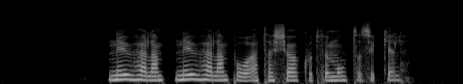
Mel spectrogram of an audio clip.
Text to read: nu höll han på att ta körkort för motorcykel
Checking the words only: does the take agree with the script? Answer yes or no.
no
